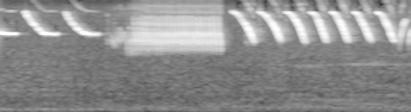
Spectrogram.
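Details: Canary song for training: a pair of falling whistles, a buzzy grating roll lasting under a second, then a rush of rapid downward-sliding notes.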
